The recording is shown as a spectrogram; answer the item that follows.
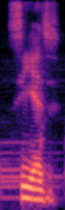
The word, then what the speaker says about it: xiezhi: In Chinese characters, it's written haze, pronounced cs.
